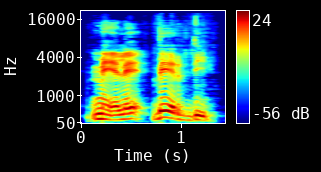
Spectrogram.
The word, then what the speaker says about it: verdi: apples you would say verdi verde is invariable in the plural form as well and always ends with the letter i pronounced e so if i wanted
